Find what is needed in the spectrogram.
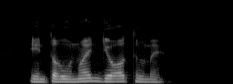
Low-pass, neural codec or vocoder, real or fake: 10.8 kHz; codec, 24 kHz, 0.9 kbps, WavTokenizer, small release; fake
